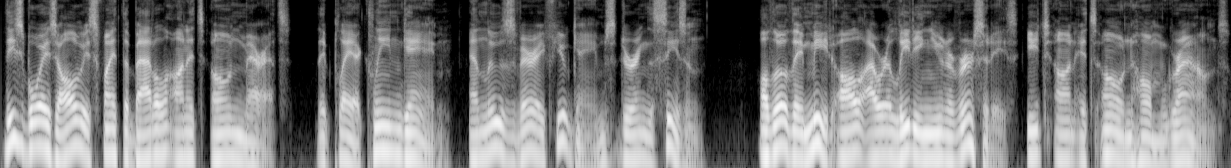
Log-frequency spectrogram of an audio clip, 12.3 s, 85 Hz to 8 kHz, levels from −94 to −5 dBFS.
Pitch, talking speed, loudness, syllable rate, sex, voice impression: 110 Hz, 175 wpm, -17 LUFS, 4.5 syllables/s, male, very masculine, slightly old, very thick, slightly tensed, very powerful, bright, soft, very muffled, fluent, slightly raspy, very cool, intellectual, slightly refreshing, sincere, very calm, very mature, friendly, reassuring, very unique, elegant, wild, sweet, lively, very kind, modest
